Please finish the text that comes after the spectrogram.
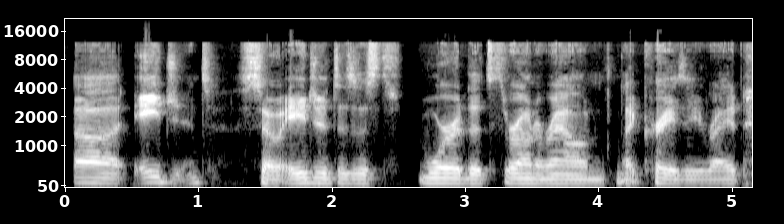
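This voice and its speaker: A man's voice: fairly low pitch, flat delivery, measured pace. A man speaking as an interview guest, giving informal, conversational explanations as a technical expert.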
